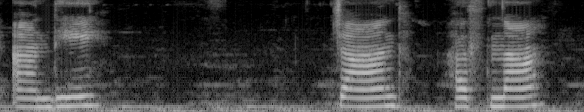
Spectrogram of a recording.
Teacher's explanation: जिन ध्वनियों के उच्चारण के समय हल्की सी वायु मुख से व हल्की सी वायु नाक से निकली वो अनुनासिक कहलाते हैं।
